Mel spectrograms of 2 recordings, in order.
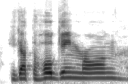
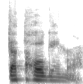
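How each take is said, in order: First: "He got the whole game wrong" repeated louder and higher, punching "whole"; emphatic repeat. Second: Said in the usual way. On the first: Real, not acted. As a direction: hit "whole" hard, raised and louder. Repeats verdict, second time louder.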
